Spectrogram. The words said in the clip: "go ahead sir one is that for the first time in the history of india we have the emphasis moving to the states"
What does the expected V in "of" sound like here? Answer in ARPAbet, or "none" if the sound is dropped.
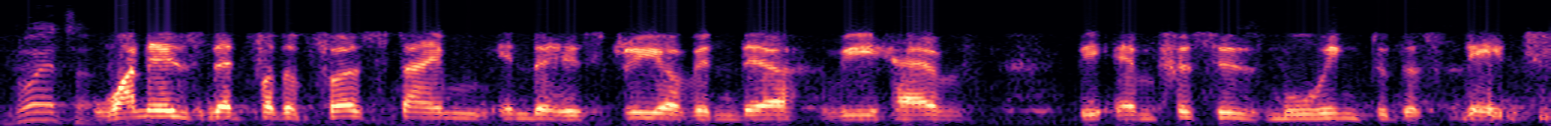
V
